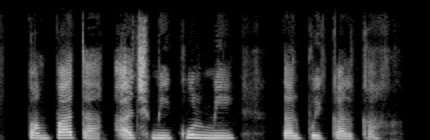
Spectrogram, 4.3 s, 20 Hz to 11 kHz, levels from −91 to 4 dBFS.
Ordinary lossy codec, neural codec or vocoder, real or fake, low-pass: Opus, 32 kbps; none; real; 9.9 kHz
